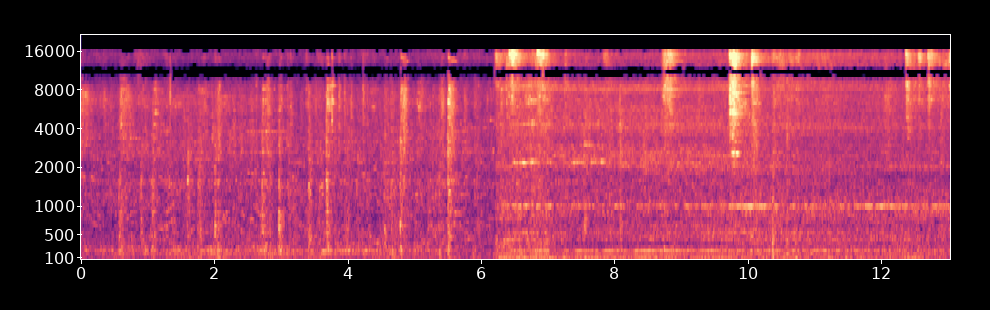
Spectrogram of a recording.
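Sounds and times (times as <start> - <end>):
train rumble inside coach: 0.0 - 13.0
electric locomotive hum: 4.0 - 13.0.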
